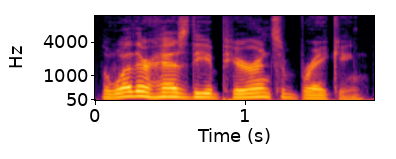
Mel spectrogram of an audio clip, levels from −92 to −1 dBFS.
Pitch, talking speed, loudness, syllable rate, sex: 145 Hz, 225 wpm, -15 LUFS, 6.9 syllables/s, male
